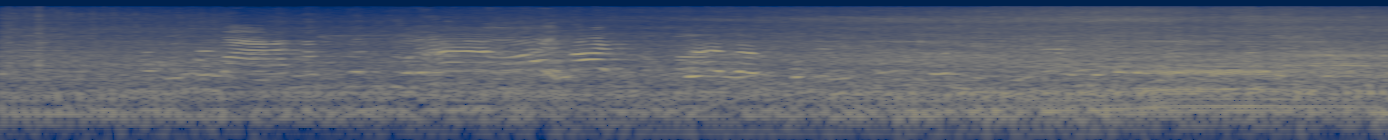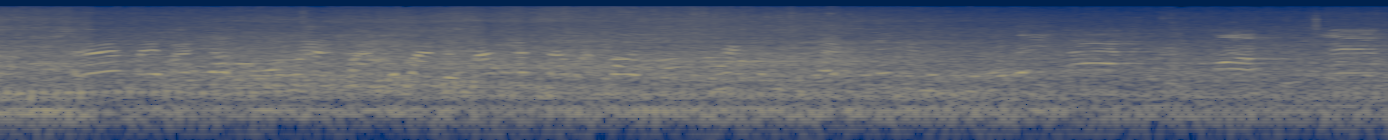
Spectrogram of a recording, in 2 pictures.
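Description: A motorbike drives past.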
